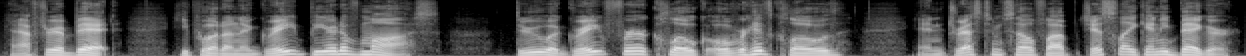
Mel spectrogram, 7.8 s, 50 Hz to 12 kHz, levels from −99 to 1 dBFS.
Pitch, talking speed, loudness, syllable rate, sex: 135 Hz, 210 wpm, -18 LUFS, 5.3 syllables/s, male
